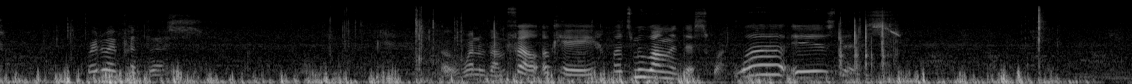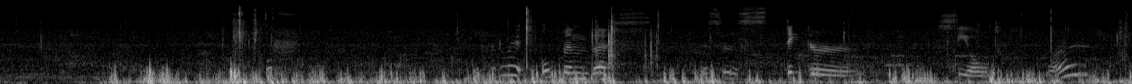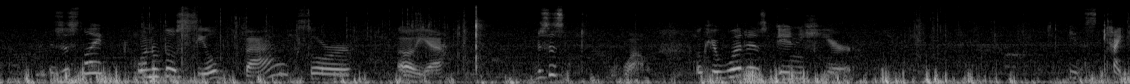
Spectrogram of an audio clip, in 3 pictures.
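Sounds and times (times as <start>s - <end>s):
plastic crinkling: 3.2s - 5.2s, 8.2s - 9.0s, 13.5s - 14.2s, 24.0s - 27.6s, 31.6s - 33.9s
plastic packet rustling: 3.2s - 5.2s, 8.2s - 9.0s, 24.0s - 27.5s, 31.6s - 33.9s.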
